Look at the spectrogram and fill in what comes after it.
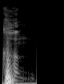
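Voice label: "keng", Mandarin Chinese, neutral tone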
